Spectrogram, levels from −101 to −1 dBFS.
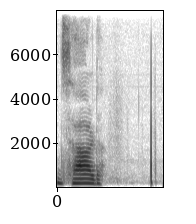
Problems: none marked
